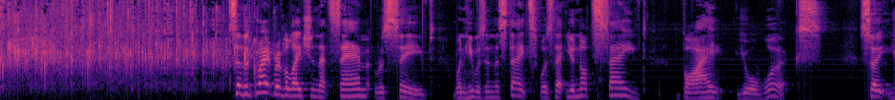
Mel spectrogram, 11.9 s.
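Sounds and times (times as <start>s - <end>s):
audience applause: 0.0s - 3.6s
speech: 3.1s - 11.9s.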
